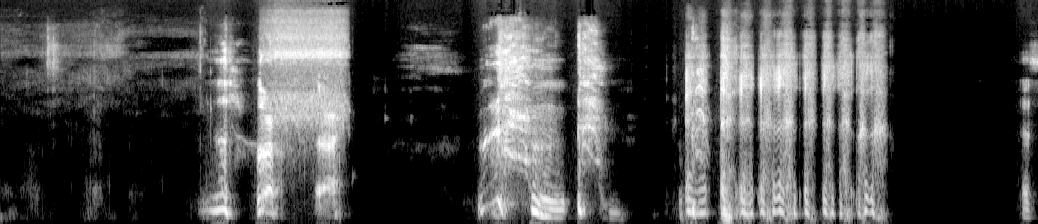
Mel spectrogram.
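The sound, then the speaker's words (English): A person fakes a harsh coughing fit, loud, acting as if after taking a bong hit: a few heavy, wheezy hacks with short pauses, then a rapid string of short, choppy coughs. “Okay, I'm gonna act like I just took a bong load, and that I'm coughing.”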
